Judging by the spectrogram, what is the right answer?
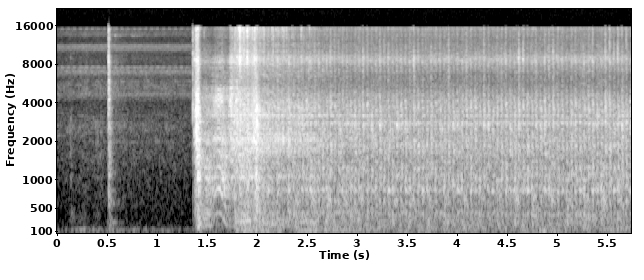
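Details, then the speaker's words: Toyota Kijang that showed indicator lights but would not crank, after cleaning battery terminals, cables and checking relay: quick crank, catches within a second, even steady idle; fault was cables, not battery or starter. "dan ternyata bukan dinamonya yang rusak atau akinya yang rusak artinya kabel-kabel masa kita periksa semua kita bersihkan kabel"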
